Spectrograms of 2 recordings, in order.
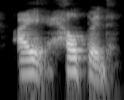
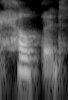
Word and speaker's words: helped: I helped. No, I helped. So you want to make sure you don't pronounce that ed, not unless the word ends in a T or a D.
